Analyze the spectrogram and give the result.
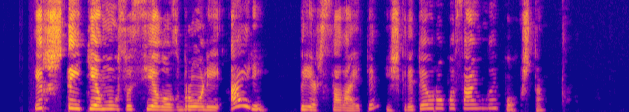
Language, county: Lithuanian, Šiauliai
